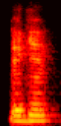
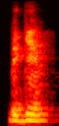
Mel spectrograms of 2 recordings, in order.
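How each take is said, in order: Both takes have the same delivery.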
